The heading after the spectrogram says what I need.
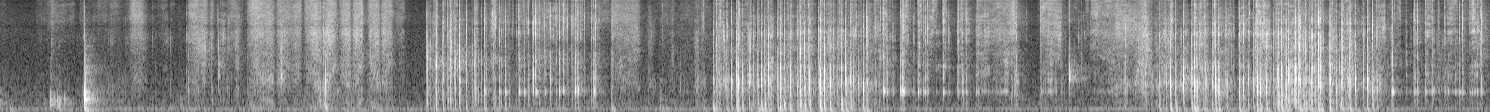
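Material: Paper.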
